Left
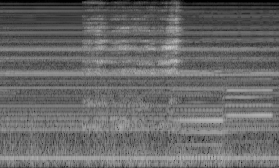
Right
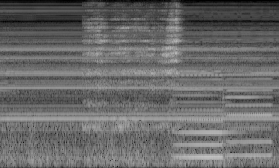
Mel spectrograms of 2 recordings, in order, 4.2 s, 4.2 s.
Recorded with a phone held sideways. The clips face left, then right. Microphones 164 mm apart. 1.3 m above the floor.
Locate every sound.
0.0 s a machine running: 55° left (ahead or behind)
1.2 s cutlery clinking: 5° right (ahead or behind)
2.6 s a violin: 55° right (ahead or behind)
